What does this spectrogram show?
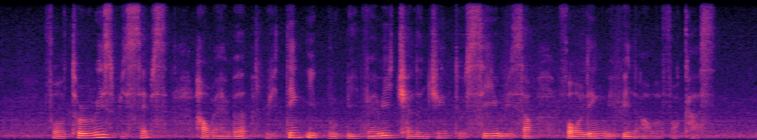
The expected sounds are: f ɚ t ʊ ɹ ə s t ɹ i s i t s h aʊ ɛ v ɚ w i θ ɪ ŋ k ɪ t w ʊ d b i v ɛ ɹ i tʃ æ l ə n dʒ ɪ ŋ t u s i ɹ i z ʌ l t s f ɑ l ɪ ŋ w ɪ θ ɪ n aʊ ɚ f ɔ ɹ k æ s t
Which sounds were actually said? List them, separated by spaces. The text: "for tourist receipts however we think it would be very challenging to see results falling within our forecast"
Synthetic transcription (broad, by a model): f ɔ t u ɹ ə s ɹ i s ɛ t s h aʊ ɛ v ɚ w i t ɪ ŋ k ɪ t w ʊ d b i v ɛ ɹ i tʃ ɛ l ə n dʒ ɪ ŋ t u s i ɹ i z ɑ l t f ɑ l ɪ ŋ w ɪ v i n aʊ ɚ f ɔ k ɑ s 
